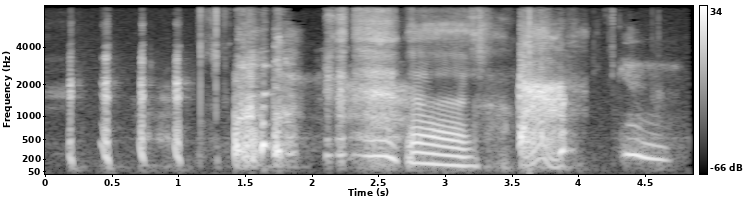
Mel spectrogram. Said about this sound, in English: Oh, dear. Sorry, I'm coughing a lot.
